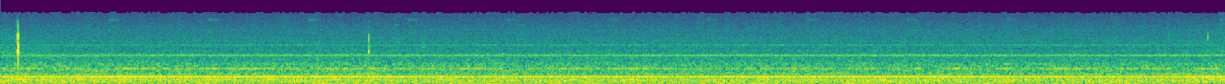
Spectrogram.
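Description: A steady electrical hum with a few overtones, unchanging throughout, from the amplifier test bench during a dummy-load power run, with a single short click right at the start.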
